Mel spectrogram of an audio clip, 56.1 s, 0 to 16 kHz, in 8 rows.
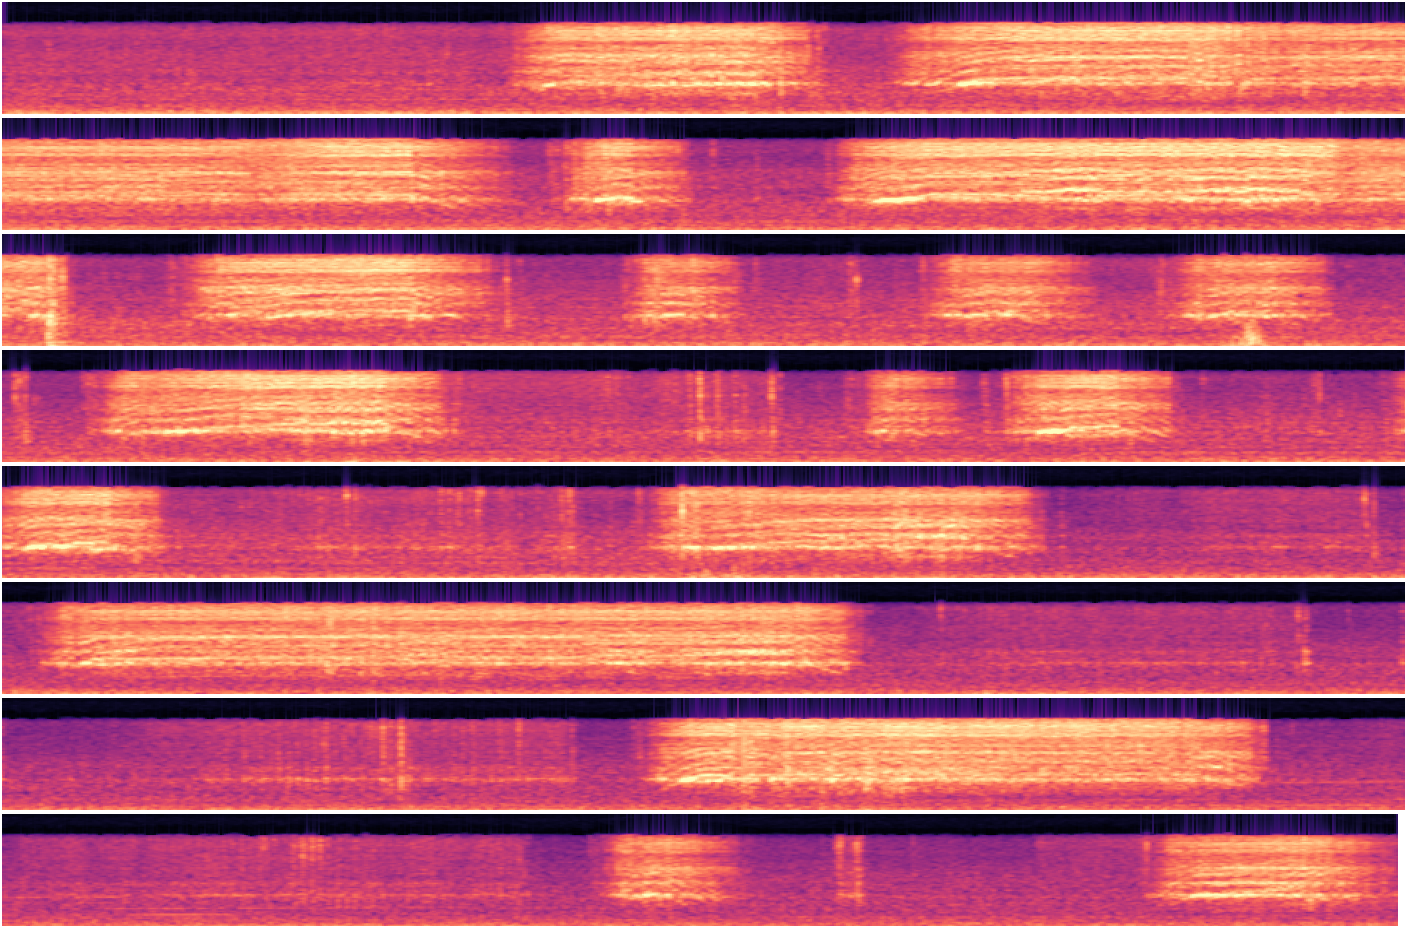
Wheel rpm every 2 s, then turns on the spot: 0, 80, 110, 160, 50, 60, 160, 80, 20, 40, 50, 70, 20, 40, 40, 50, 80, 60, 160, 90, 10, 10, 50, 160, 30, 20, 10, 50.
26-30 32-34 42-44 48-50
